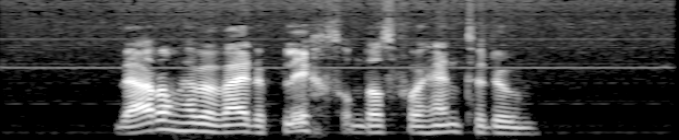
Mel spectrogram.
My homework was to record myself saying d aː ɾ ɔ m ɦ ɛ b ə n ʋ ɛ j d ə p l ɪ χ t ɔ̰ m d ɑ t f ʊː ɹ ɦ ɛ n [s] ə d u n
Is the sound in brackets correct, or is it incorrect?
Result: incorrect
